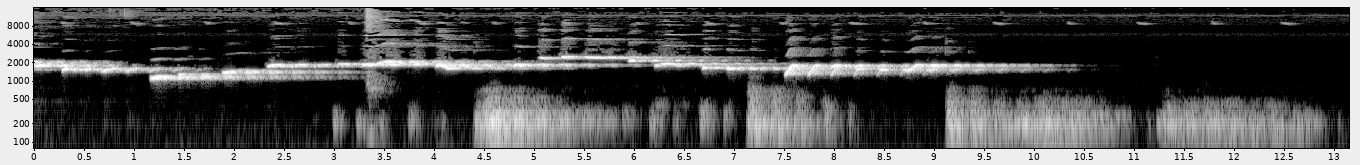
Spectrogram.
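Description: A person whistling a slow melody, one clear note at a time, stepping up and down in pitch, that stops about ten seconds in. Patches of low, muffled sound come and go beneath it.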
